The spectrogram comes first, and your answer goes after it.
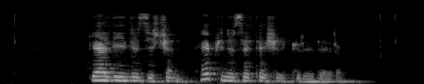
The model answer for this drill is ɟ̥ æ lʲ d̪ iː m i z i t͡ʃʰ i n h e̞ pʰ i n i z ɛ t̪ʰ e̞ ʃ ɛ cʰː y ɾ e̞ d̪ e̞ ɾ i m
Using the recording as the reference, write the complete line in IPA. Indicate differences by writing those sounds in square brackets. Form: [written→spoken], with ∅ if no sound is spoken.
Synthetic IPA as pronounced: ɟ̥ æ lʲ d̪ iː [m→n] i z i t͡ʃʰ i n h e̞ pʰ i n i z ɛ t̪ʰ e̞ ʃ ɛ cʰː y ɾ e̞ d̪ e̞ ɾ i m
